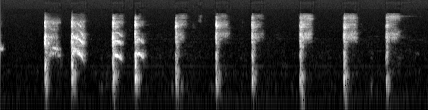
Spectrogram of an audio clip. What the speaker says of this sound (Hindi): अभी जैसे मैं अभी ये कर रही हूँ और मुझे खांसी आ गई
